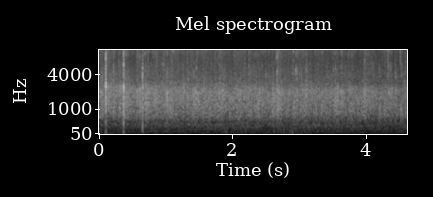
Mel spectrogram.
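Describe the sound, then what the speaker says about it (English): A conference audience at the CMS Quality Conference 2025 gives a steady round of applause, an even wash of many hands clapping at moderate distance, with a couple of sharper claps near the start. "Please give him one more round of applause."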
